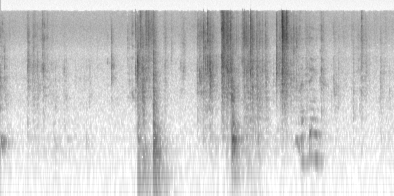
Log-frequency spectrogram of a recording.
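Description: Plastic wrapping crinkles in someone's hands.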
